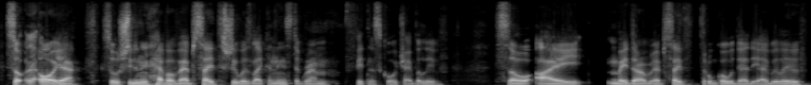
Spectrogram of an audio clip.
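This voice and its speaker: A teenage guest with a Croatian accent speaks in a lowish, gravelly, brisk voice during a casual interview, hesitant, full of fillers and restarts, and laughing at himself. The studio-quality recording has no room sound.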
